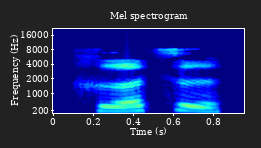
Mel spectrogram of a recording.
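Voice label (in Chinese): "盒子", Mandarin Chinese; hsk; chinese-flashcards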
